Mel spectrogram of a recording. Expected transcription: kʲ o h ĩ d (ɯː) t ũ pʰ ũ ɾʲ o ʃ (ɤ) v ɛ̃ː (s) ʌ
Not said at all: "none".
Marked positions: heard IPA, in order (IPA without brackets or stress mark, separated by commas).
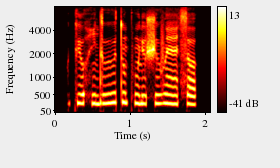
ɯː, ɯ, s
